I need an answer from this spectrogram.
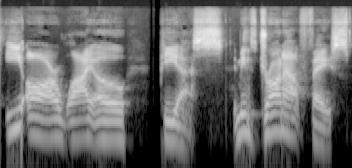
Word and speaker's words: Eryops: It's Eryops or Eryops. Eryops. What was Eryops? Yops. Yeah, I always thought the Y was and the R were switched. But no, it's Eryops.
